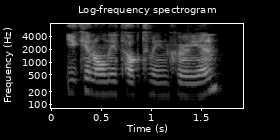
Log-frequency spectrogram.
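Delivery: plain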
